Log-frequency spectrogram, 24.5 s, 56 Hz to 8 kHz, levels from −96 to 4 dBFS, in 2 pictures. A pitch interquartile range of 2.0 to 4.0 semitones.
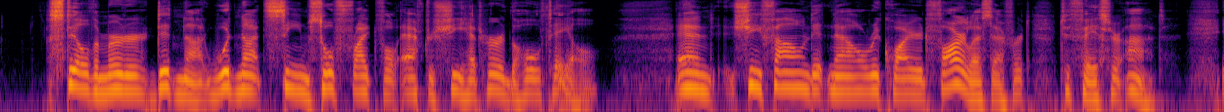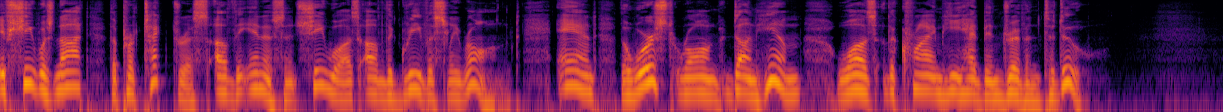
No: average, 5.1 semitones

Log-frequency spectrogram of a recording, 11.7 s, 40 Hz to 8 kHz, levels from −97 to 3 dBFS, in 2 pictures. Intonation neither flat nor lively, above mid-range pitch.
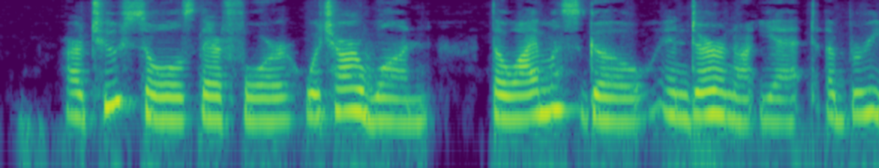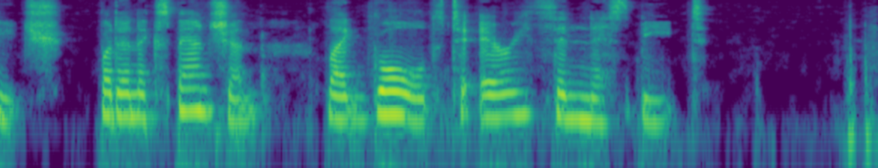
Yes: average, 3.2 semitones; high, 205 Hz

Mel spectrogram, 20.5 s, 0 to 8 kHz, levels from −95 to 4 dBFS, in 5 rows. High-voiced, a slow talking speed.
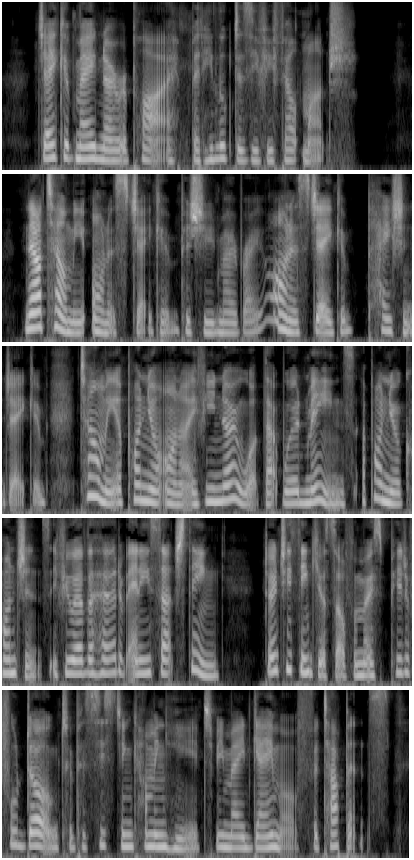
No: high, 215 Hz; average, 195 wpm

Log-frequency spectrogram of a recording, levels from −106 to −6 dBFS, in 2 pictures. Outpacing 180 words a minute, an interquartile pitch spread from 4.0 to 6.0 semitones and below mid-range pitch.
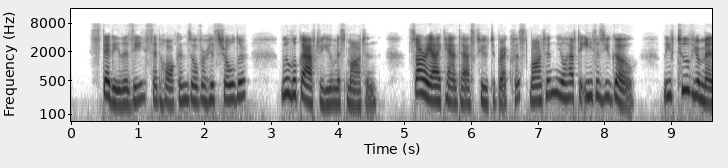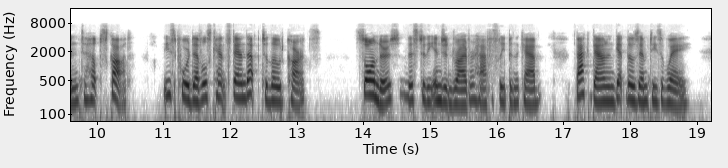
No: average, 195 wpm; average, 4.3 semitones; high, 195 Hz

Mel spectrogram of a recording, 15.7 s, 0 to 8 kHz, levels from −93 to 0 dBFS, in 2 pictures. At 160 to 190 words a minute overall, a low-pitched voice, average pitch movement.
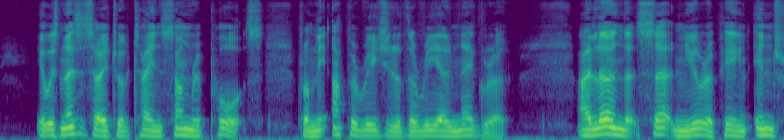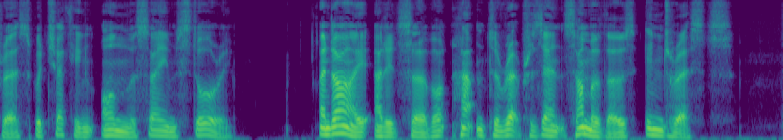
No: average, 145 wpm; low, 110 Hz; average, 3.9 semitones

